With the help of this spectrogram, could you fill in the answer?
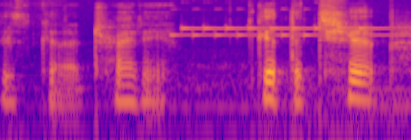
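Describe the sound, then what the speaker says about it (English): A telephone rings faintly in the background, a thin repeating electronic trill under a woman's close, steady talk during an adult colouring session. "Sorry about the phone calls."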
